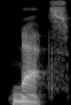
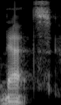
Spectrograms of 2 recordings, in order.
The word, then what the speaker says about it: gnats: Nats. More than one. I don't like gnats.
